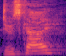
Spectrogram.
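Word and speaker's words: Duscae: They actually pronounce it Doo Sky. And I got a Was it D? I'm pretty sure he M Matt pronounced it dis uh Diskai or something like that.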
